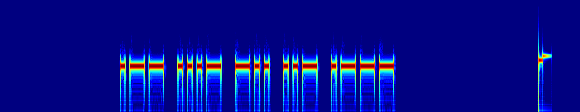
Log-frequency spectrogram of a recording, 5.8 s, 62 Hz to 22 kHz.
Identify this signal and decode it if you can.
Morse code, heard as a keyed tone, about 25 wpm, 700 Hz. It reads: WVDUJ
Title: Five Challenging Letter-Number Combinations 25wpm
